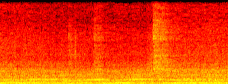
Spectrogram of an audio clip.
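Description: Mini excavator's diesel engine running steadily under load, with a short burst of higher-pitched noise about one and a half seconds in.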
